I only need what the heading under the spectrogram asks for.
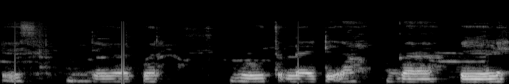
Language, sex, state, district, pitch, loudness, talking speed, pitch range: Hindi, male, Chhattisgarh, Raigarh, 135 Hz, -23 LUFS, 80 wpm, 130-165 Hz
